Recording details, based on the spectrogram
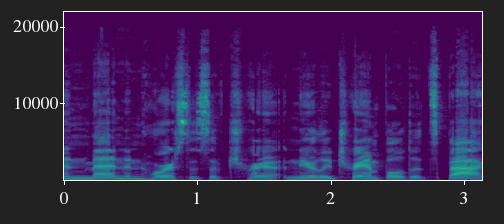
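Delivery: plain reading voice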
